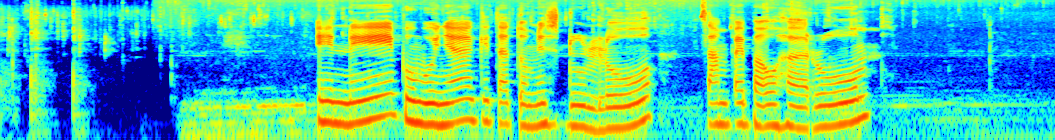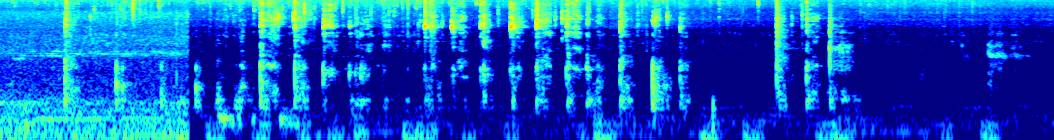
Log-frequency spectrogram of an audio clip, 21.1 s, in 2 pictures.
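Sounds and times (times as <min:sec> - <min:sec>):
paste frying with crackles and pops: 0:00.0 - 0:21.0
metal spatula scraping pan: 0:08.6 - 0:11.9, 0:12.9 - 0:17.4.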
